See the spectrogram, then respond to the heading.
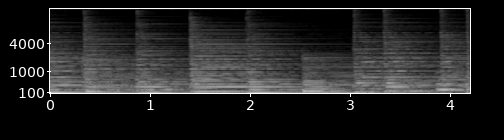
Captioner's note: none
